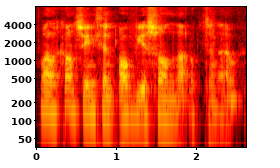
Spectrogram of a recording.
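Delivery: normal talking voice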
